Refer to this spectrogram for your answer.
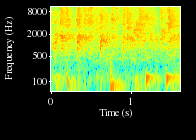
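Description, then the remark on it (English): A crowd applauds Lee Nichols, the absent winner of the vote, a dense, steady wash of many hands clapping at an even loudness for the whole moment, with a faint low hum underneath. “I notice he gets a round of applause and he's not here, and when we came up on stage, now.”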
